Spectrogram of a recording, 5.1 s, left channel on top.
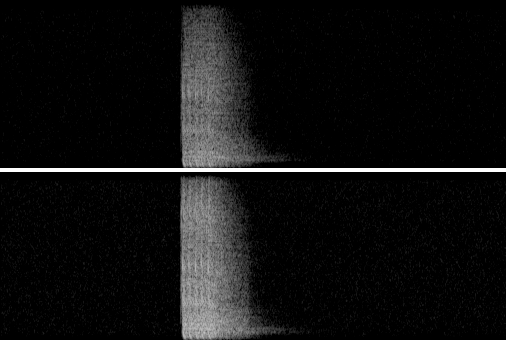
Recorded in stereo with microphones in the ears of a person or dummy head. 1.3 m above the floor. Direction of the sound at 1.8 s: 25° right (ahead or behind).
